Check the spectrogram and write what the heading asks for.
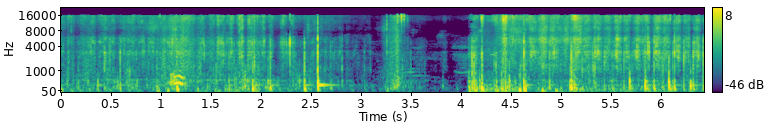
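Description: Handling noise from a phone camera being gripped and knocked about: a run of clicks, knocks and rubbing. The noise drops almost to quiet for about a second past the middle, then the knocking starts again.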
